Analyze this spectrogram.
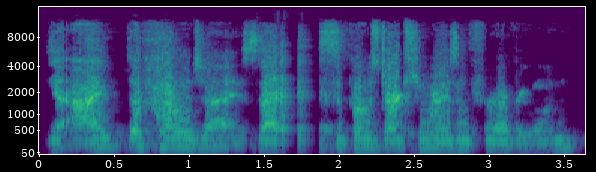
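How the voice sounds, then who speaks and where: A man's voice: medium pitch, steady tone, moderate pace, bright, forceful tone, low-quality recording. A young man playing a smug, tactless date in a student stage drama, glib and dismissive. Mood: glib, defensive. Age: young adult.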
